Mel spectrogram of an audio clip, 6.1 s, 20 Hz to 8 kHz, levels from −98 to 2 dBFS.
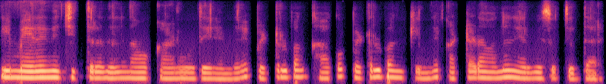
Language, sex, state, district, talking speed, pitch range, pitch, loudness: Kannada, female, Karnataka, Bangalore, 100 wpm, 165-190 Hz, 175 Hz, -17 LUFS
